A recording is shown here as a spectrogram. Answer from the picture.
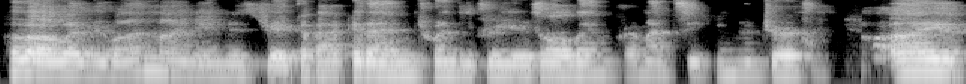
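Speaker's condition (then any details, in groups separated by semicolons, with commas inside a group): Spastic quadriplegic cerebral palsy; from birth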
